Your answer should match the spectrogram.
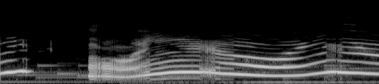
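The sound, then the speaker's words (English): A person vocally imitates a female cat screaming after mating with a male: one loud, drawn-out yowl that wavers up and down in pitch for about three seconds, with no other talking. “So there's a reason why your cat is screaming.”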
